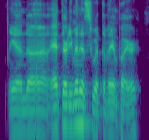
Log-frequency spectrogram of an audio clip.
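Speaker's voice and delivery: normal talking voice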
